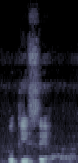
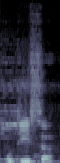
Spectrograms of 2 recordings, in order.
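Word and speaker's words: pâtissier: इसको हैंडल करते हैं सेफ पुती से, जिसका स्पेलिंग होता है PATISSIER, जो रिपोर्ट करता है सेफ दी क्विजीन को।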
